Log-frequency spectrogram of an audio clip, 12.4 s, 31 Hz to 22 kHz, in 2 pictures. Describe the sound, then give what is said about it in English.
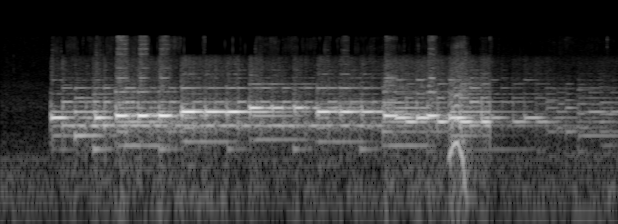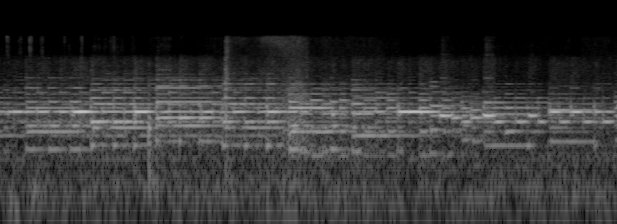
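A fast prelude in C-sharp major, played on keyboard through little computer speakers, with rapid, bright running notes that sound tinny and thin, steady in loudness and free of talk. “So here's what the original Prelude number 3 in C sharp major sounds like. It's a pretty fast piece anyway.”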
